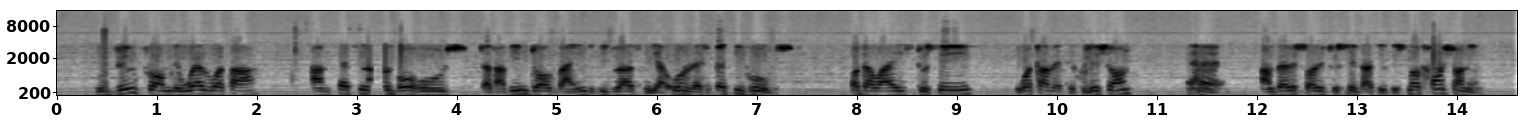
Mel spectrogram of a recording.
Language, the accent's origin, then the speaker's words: English; Nembe, Bayelsa, Nigeria; I am from Asaito local government area. The headquarters, to be precise, that's Bugma City.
